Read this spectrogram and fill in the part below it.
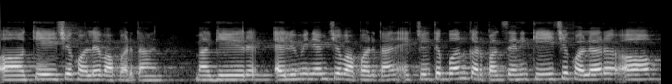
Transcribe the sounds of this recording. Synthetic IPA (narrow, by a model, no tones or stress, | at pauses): ket͡ɕekʰɔleʋapəɾt̪an | maɡiːɾeljuminijəmt͡ɕeʋapəɾt̪anɛ̰k̚t͡ɕuəlit̪ebənd̪kəɾpak̚d͡zeanikeit͡ɕekʰɔlaɾ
